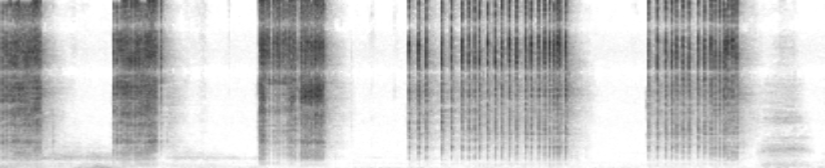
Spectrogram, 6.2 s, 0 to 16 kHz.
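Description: A Hazet 916 HP ratchet, made in Germany, turned by hand in several separate bursts, giving quick, crisp clicking runs close up with short silent gaps between them.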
